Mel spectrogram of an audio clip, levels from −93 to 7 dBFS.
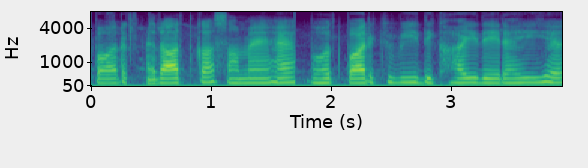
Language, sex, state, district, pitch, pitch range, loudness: Hindi, male, Rajasthan, Nagaur, 180 Hz, 175-190 Hz, -18 LUFS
